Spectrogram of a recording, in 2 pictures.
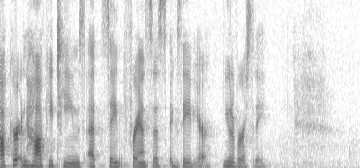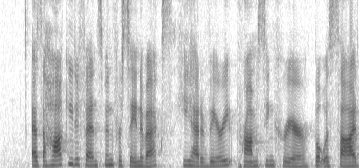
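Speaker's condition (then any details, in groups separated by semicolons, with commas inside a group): No condition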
